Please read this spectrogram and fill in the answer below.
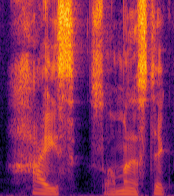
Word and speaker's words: HySE: logo the name h-y-s-e which Google says is pronounced Heist so I'm going to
